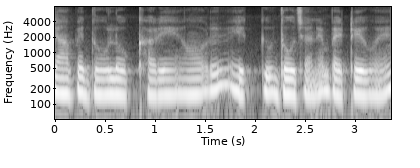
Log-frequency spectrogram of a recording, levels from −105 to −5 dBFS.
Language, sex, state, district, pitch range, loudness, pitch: Hindi, female, Punjab, Fazilka, 150-170 Hz, -16 LUFS, 155 Hz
